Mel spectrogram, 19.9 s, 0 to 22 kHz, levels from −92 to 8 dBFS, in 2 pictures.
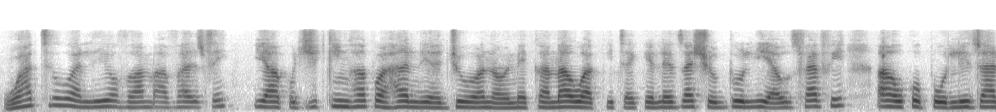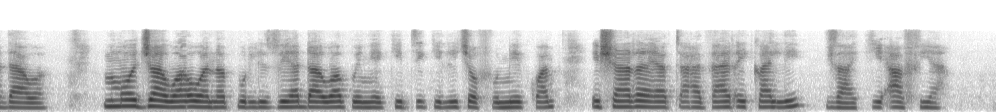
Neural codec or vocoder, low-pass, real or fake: codec, 16 kHz in and 24 kHz out, 0.6 kbps, FocalCodec, streaming, 2048 codes; 7.2 kHz; fake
